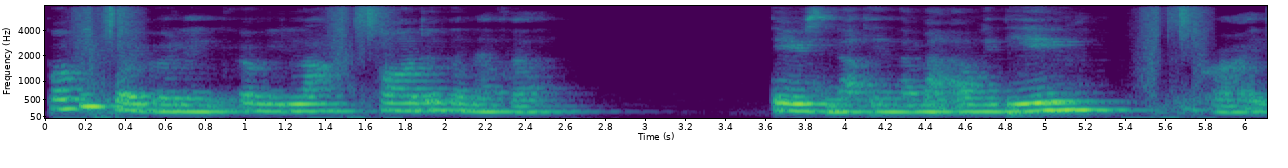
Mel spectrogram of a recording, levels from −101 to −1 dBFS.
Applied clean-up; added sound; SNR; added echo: neural separator model SepFormer DNS4.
